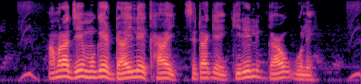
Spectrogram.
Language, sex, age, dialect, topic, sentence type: Bengali, male, 18-24, Jharkhandi, agriculture, statement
